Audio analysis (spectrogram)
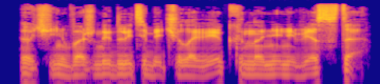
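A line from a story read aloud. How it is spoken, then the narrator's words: Snorting. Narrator (Russian): хмыкнул он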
